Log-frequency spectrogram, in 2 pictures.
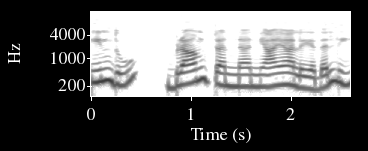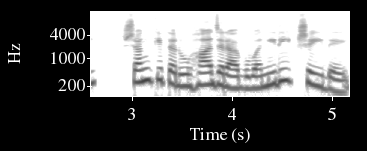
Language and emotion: Kannada, neutral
